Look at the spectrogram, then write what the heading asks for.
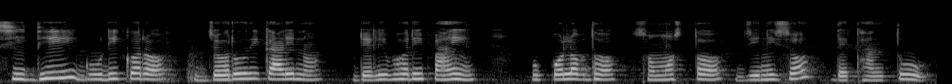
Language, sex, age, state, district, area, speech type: Odia, female, 30-45, Odisha, Mayurbhanj, rural, read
